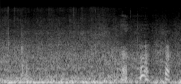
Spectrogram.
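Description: Steady low engine rumble and wind buffeting from a moving truck, loud and close, filling the whole moment with continuous road noise and faint voice-like traces underneath.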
